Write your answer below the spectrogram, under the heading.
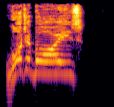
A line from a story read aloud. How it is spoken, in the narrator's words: the shout went around the little square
